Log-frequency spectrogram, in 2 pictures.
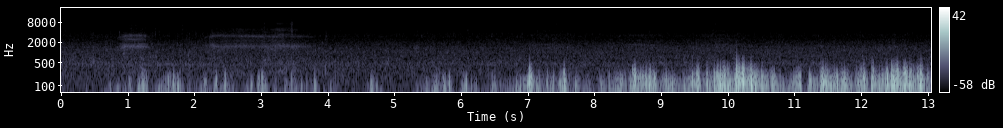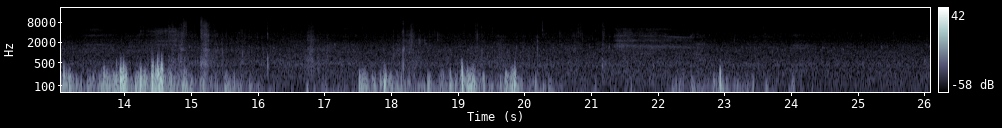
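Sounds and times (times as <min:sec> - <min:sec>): wind buffeting the microphone: 0:00.6 - 0:21.1, 0:22.2 - 0:24.2.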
